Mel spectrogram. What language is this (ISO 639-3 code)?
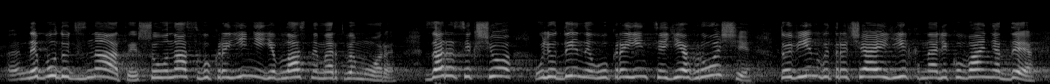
ukr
